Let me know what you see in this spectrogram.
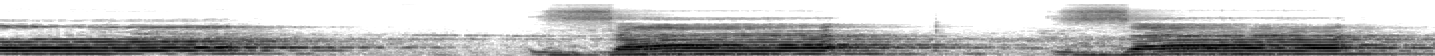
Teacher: इसके अंदर एक किस्म की झंझनाहट होगी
